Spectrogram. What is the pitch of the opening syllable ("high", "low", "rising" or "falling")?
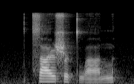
high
